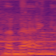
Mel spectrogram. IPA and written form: pəˈnæŋ (Penang)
